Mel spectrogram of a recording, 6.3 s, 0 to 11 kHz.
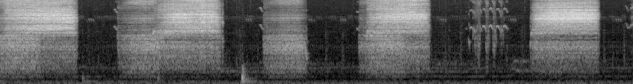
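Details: Barn owl mother preening five chicks at an Israeli nest camera, 26 April 2021; five long, harsh hissing shrieks lasting up to a second each, separated by short pauses, with a brief faint click between them.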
